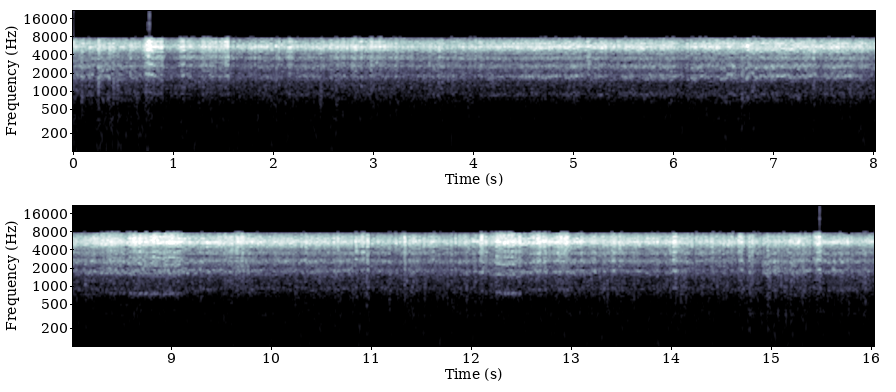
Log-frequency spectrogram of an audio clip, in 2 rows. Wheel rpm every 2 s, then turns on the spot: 230, 230, 230, 230, 220, 230, 230, 240.
none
